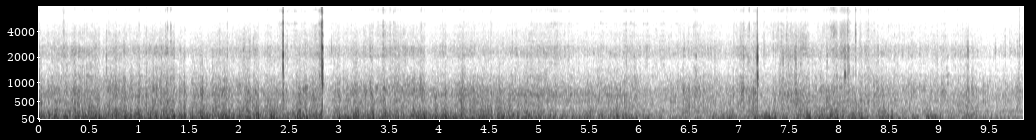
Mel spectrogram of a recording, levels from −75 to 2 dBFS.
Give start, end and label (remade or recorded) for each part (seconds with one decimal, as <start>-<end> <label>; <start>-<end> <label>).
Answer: 0.0-9.8 recorded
